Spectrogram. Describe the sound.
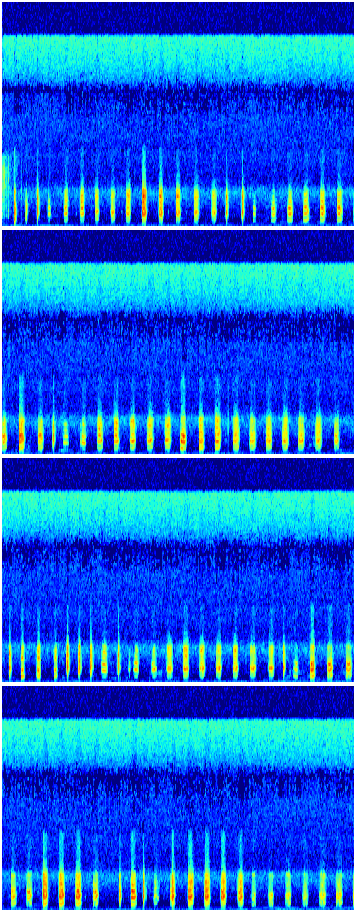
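Soft turkey hen yelps and clucks made on a game call, imitating two different hens, a steady run of short, raspy notes in quick rhythmic bursts, fairly quiet, with no talking.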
